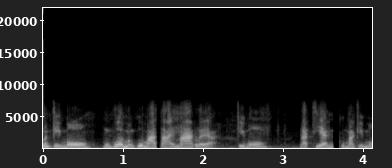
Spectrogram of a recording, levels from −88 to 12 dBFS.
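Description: A short speech clip carried over the AMR wideband (HD Voice) codec throughout. The codec damage is plainly audible. The voice sounds rough and raspy rather than clean. That texture fits one of the lowest AMR-WB rates, around 8.85 kbit/s. At such rates the pulse-driven vocal tract model has too few bits to track the voice closely. The top band above 6.4 kHz is filled with shaped noise, not real detail. Lost AMR speech frames cause two dropouts. From 1.41 to 1.47 s the sound drops toward near silence for 40 ms. That length points to two missing 20 ms frames. From 3.62 to 3.70 s the gap is longer, 80 ms. There the sound drops to near silence within two frames. The voice returns weak and rough for a moment. In each case radio errors corrupted frames. The decoder then repeated the last good pitch and vocal tract settings at falling gain.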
